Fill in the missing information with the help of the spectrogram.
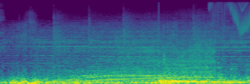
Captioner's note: engine revving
